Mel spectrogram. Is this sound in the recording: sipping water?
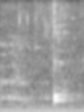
yes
